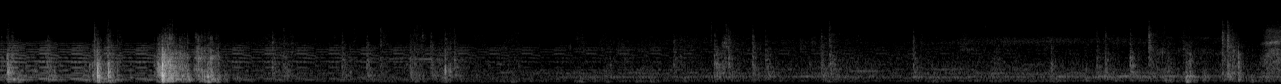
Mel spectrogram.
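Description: A plastic patio chair knocking and scraping as it is set down on a hard floor, loudest about one and a half seconds in. Then a faint steady buzz with a few light clicks.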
